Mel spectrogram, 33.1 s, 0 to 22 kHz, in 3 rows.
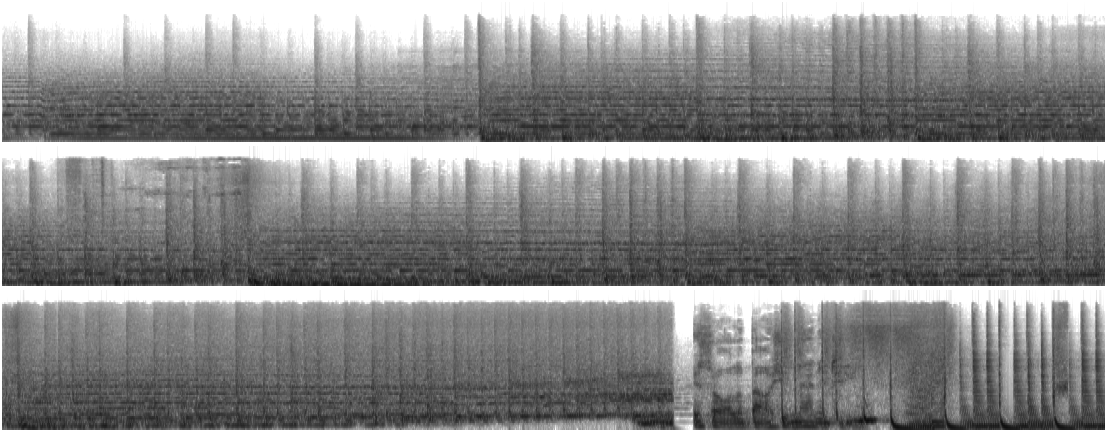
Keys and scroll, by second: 7.8 ctrl+t, 8.7 ctrl+z, 10.3 ctrl+z.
